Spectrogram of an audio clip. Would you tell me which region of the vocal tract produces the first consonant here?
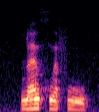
retroflex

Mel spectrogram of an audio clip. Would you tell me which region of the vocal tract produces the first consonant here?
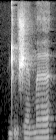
retroflex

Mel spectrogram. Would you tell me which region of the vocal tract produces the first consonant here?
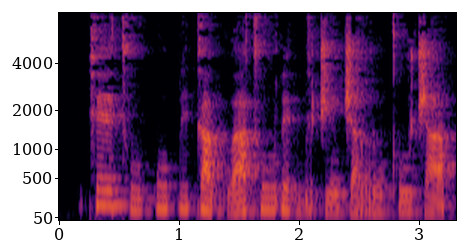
velum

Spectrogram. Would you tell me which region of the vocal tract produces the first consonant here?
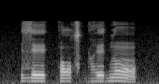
tongue tip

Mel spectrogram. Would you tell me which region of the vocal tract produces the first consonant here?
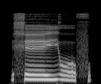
velum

